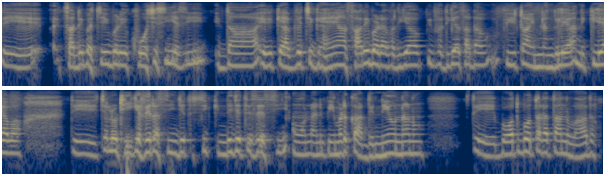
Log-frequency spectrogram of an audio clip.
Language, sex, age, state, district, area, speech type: Punjabi, female, 30-45, Punjab, Tarn Taran, rural, spontaneous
